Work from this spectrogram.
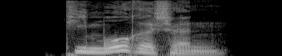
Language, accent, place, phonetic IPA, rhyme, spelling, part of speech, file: German, Germany, Berlin, [tiˈmoːʁɪʃn̩], -oːʁɪʃn̩, timorischen, adjective, De-timorischen.ogg
- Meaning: inflection of timorisch: 1. strong genitive masculine/neuter singular 2. weak/mixed genitive/dative all-gender singular 3. strong/weak/mixed accusative masculine singular 4. strong dative plural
